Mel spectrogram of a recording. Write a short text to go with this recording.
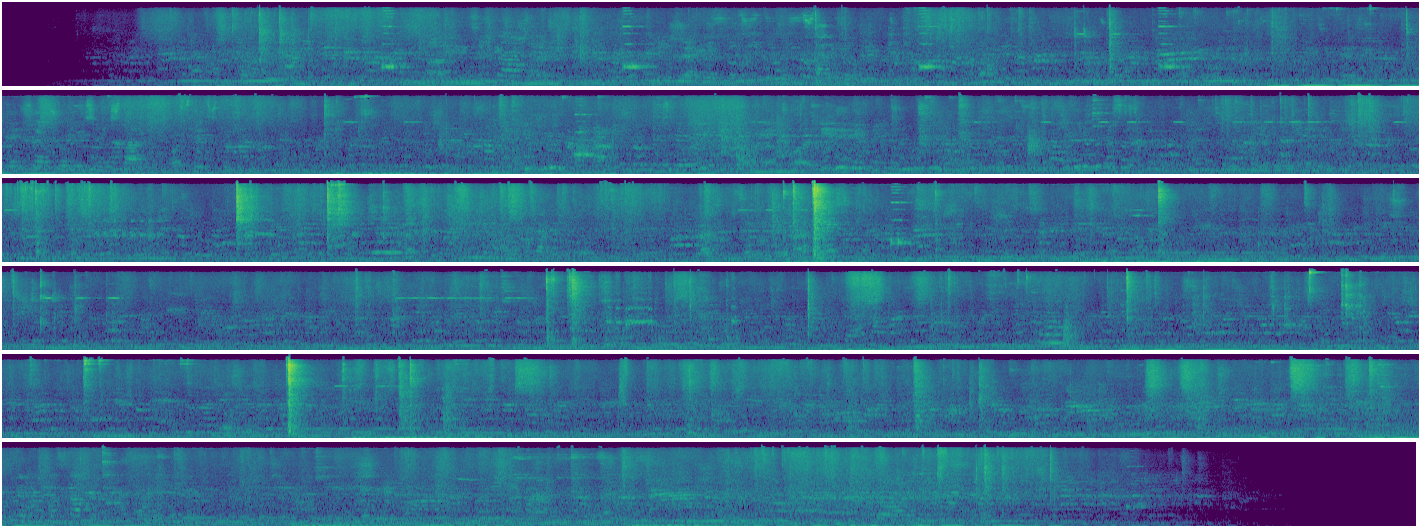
Saturday afternoon in the supermarket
